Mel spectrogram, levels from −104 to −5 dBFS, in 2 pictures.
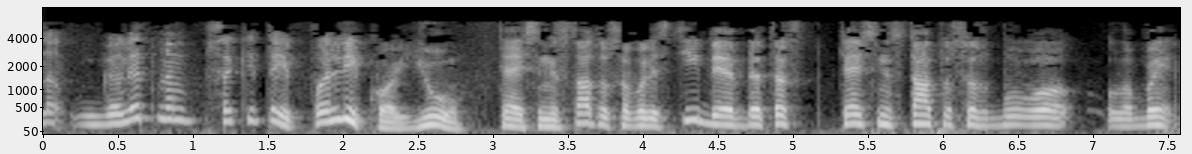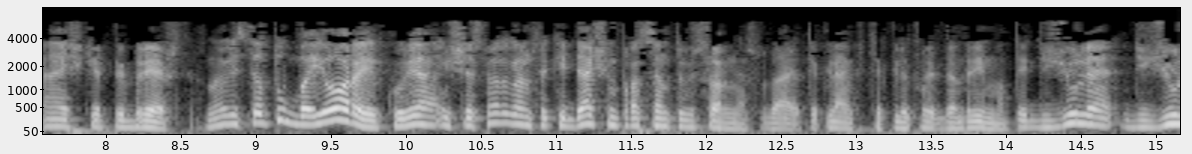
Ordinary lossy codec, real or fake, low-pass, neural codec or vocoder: MP3, 24 kbps; fake; 7.2 kHz; codec, 16 kHz, 6 kbps, DAC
